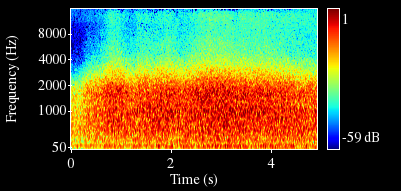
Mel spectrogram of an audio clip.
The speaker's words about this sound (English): We're listening to a field recording of wind made by the sound artist Francisco Lopez.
